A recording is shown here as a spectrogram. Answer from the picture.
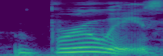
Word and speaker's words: bruit: right for carotid arteries we're gonna auscultate for brew ease and that's I know there's a DT in there but then is not pronounced as bruit you know we have them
